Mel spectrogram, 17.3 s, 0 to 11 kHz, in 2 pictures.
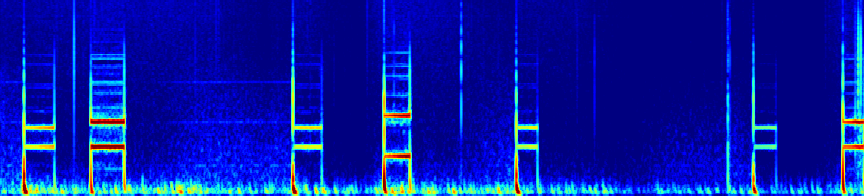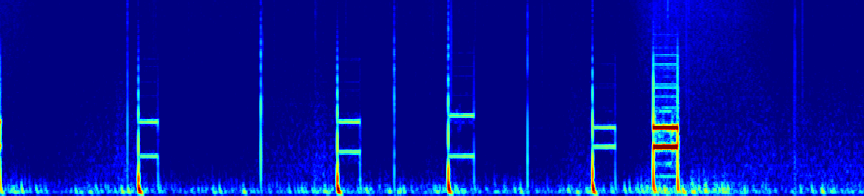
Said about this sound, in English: Spell the artist or group's name on your phone keypad. First name first, using 7 for Q and 9 for Z.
